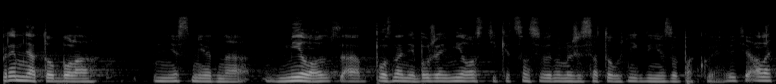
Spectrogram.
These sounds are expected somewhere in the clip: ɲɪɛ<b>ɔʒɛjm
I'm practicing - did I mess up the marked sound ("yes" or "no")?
no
